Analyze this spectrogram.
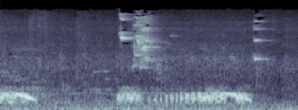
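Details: Barbary dove coos, heard where white and brown doves are compared: a short falling note, a pause, then a longer blurred rolling coo at middle pitch, with a soft rustle during it.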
